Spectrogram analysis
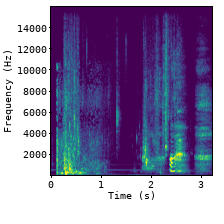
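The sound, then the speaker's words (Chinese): Splashing water as someone is dragged into it fully clothed, leaving the clothes soaked: a few broad, noisy bursts of churning water, loud at first, then rougher sloshes later on. “居然把我拖到水里，我的衣服都湿了”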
